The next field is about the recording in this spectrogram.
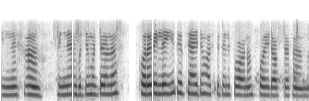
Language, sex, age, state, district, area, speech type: Malayalam, female, 30-45, Kerala, Thiruvananthapuram, rural, conversation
